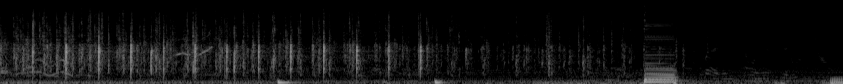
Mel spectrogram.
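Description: Audience applause for a musician playing with the group for the first time: a dense run of sharp, irregular claps that holds steady for several seconds, then thins and fades out, followed by a brief low burst and near quiet.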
